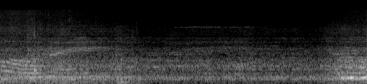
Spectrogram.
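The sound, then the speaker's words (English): A train approaching on rails at a third-rail line: a steady, broad rumble with a faint high squeal that grows louder toward the end. “Oh man, a train is coming.”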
